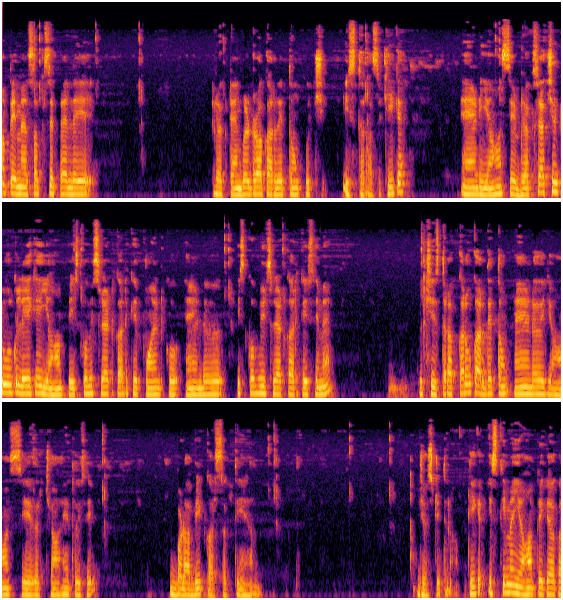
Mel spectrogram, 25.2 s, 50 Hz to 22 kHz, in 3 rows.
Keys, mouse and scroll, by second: 0.0 click, 9.0 click, 11.3 click, 12.1 click, 16.8 click, 20.3 click, 24.9 click.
